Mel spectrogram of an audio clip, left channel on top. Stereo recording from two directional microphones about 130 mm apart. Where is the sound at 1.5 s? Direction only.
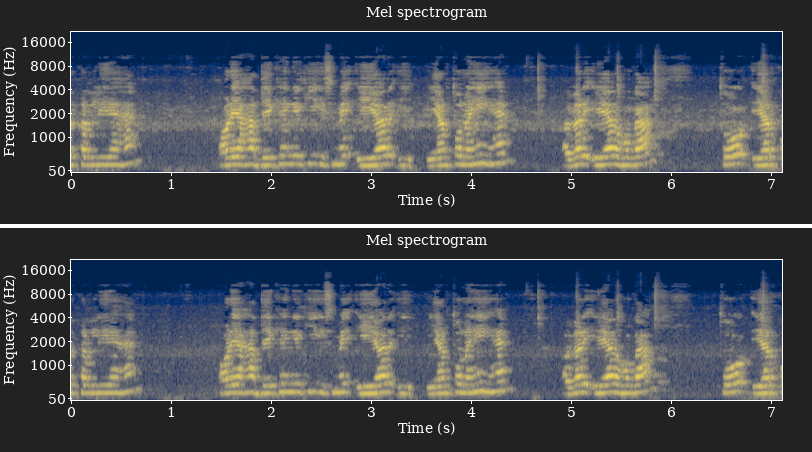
20° right (ahead or behind).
